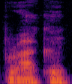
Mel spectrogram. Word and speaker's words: BRCA: So uh recently um there's been more um sort of uh um emphasis on uh the Bracka 2 gene uh and uh so people who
